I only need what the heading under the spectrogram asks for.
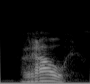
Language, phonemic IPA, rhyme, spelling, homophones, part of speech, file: Dutch, /rɑu̯/, -ɑu̯, rouw, rauw, noun / verb, Nl-rouw.ogg
- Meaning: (noun) 1. mourning 2. sorrow, grief; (verb) inflection of rouwen: 1. first-person singular present indicative 2. second-person singular present indicative 3. imperative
